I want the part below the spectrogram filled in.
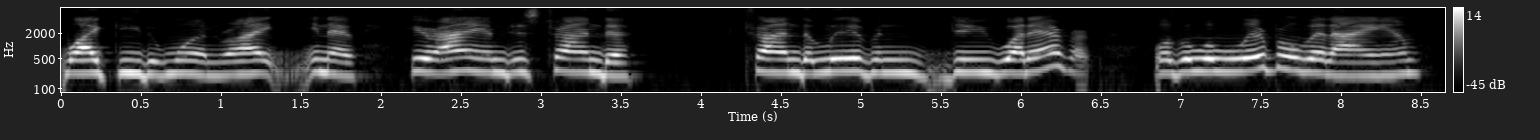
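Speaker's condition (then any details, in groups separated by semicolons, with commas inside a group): Cerebral palsy; from birth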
